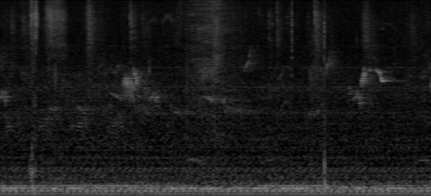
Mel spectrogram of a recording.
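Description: A few short bird chirps, about one and a half seconds in and again near the end, over a steady low hum.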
